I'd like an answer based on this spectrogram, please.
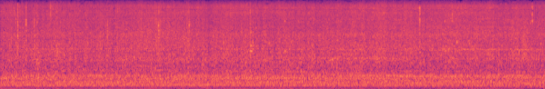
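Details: A steady vehicle engine drones throughout, with no animal calls heard.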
